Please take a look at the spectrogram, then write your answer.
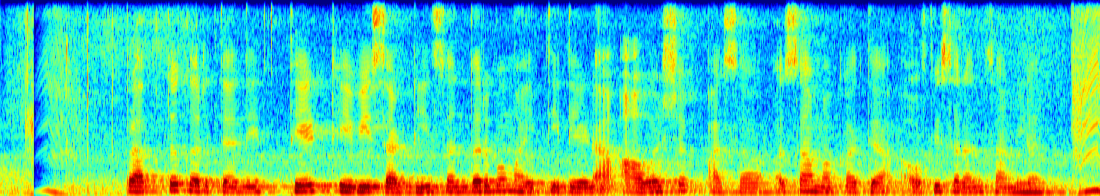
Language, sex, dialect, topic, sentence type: Marathi, female, Southern Konkan, banking, statement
